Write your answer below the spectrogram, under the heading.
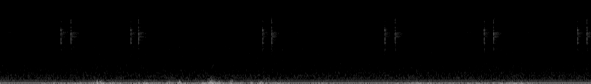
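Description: Computer mouse button clicking a handful of times, the clicks mostly coming in quick pairs, faint over a low steady electrical hum.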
